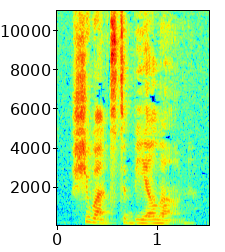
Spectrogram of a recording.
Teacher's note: the e as in sheet linking to the schwa sound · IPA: [ʃi wɑnts tə bi‿ə ˈloʊn]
